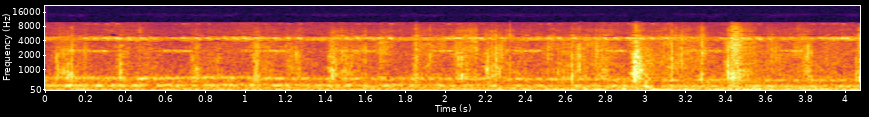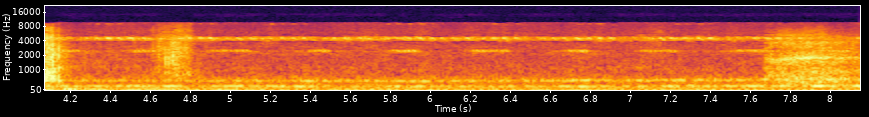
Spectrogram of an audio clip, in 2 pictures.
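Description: Quiet insect chirping, cricket-like: a constant high trill with a shorter chirp pulsing about twice a second. Scattered faint clicks and a low steady hum sit underneath.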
